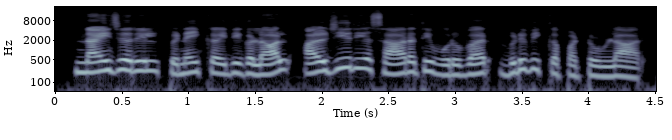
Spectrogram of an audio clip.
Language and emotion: Tamil, neutral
